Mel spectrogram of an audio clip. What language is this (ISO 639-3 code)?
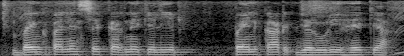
mag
